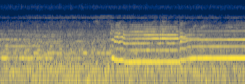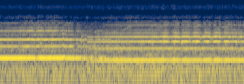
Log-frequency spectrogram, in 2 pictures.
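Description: Background music: a wind instrument holds long, steady notes. It steps down to a lower note about two seconds in, comes back up a second or so later, and settles slightly lower past the middle.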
